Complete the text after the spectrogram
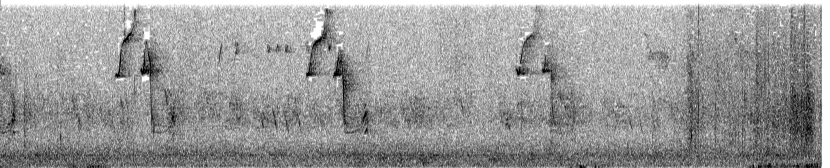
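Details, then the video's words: A brown creeper in Urbana, Illinois, gives three very high, thin, slightly descending 'seee' notes about two seconds apart, over a steady low rumble of wind. "Brown Creeper"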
